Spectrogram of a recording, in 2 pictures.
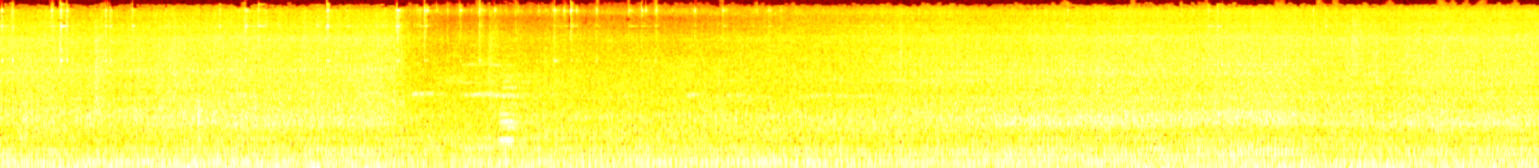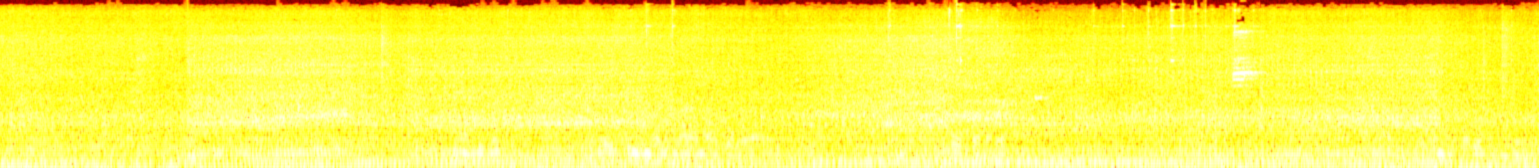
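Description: Motorcycle riding at low speed, its engine running steadily under heavy wind rumble on the bike-mounted microphone, with street traffic around.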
